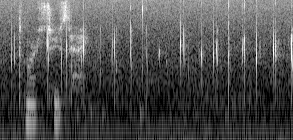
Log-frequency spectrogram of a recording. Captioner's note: lips smacking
